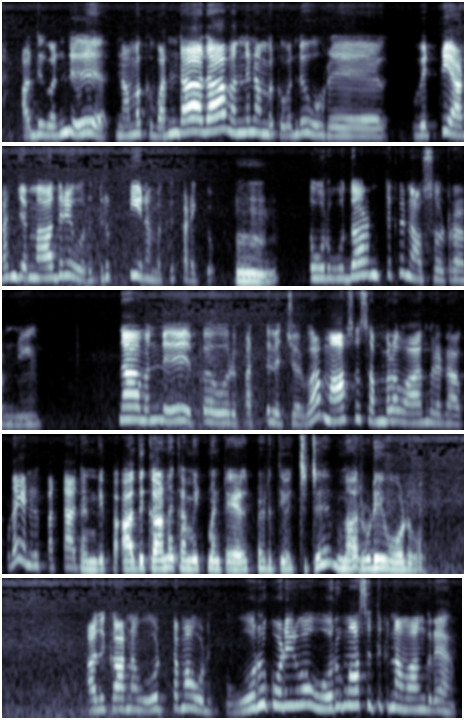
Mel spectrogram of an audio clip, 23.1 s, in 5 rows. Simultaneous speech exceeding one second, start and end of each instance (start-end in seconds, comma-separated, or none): none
